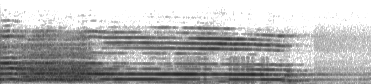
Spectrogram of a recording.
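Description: A rooster crows once, a loud, clear drawn-out call that fades at the end, close and alone without talk.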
